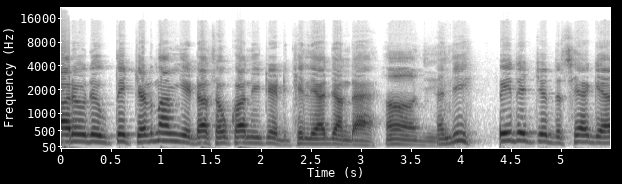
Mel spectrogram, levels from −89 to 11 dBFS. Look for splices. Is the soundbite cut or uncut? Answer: cut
